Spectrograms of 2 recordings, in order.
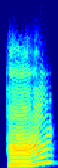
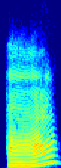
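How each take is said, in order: First: The pitch rises from middle to high. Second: The same.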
